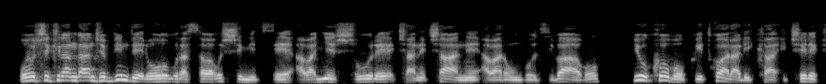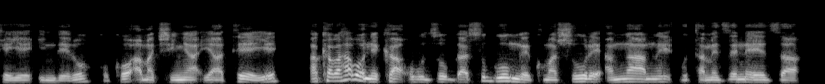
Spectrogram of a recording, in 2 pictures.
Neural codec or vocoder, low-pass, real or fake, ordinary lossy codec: codec, 16 kHz, 4 kbps, FunCodec, trained on LibriTTS, 50 frames a second; 7.2 kHz; fake; AAC, 64 kbps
